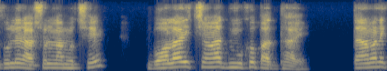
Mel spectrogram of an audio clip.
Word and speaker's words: মুখোপাধ্যায়: এই যে মুখোপাধ্যায়, এখানে তো উচ্চারণের সময় দ আসতেছে উচ্চারণের টাইমে, কিন্তু আমরা কি করতেছি, দ এর কোনো ছিটা ফোটাই আনতেছি না।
